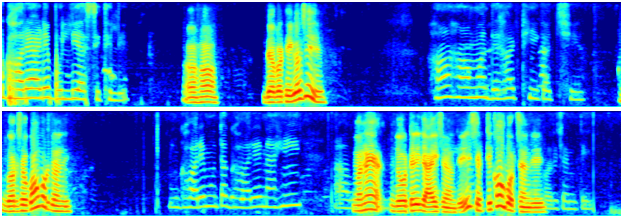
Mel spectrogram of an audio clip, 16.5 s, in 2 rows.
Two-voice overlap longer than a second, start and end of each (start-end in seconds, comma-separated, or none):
13.6-15.4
